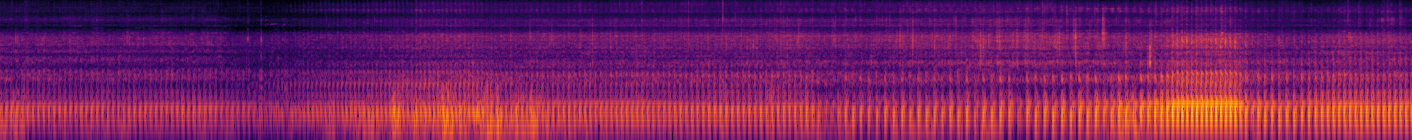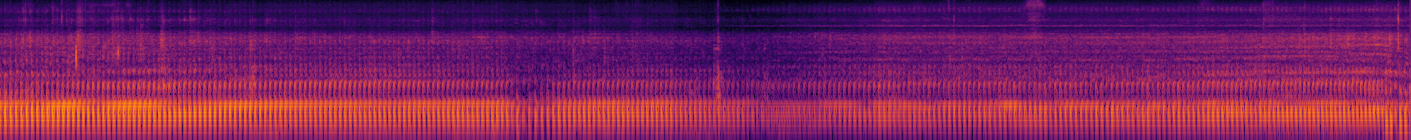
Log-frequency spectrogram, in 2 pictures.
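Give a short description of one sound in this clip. A small motorcycle engine chugs steadily nearby.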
